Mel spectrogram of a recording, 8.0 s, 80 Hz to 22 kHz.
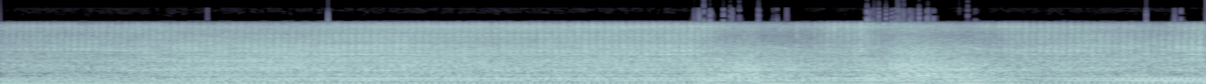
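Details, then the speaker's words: Chevy Blazer ZR2 idling steadily and evenly with no misses after fuel pump repair (tank dropped, cheap fuel pump checked) following about a year stranded with no fuel reaching the engine; normal idle. "oh yeah that's right she is running again it's only about a year she's running good too oh it's so good to see you turning over again"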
